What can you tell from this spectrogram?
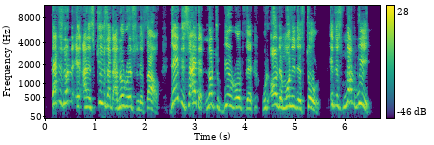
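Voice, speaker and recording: Raised and projected, a man's extremely high-pitched voice races at a very fast pace with a bright, sharp, animated tone and lively intonation, in a dry, close sound with no echo. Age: 60s. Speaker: veteran journalist. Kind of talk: heated debate. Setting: studio.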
